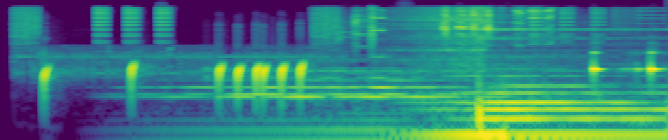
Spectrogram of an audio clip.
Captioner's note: graphics beeping; graphics popping; bright music; graphics chiming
